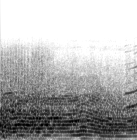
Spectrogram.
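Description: Film monster sound effect: one long, wavering creature bellow that holds for most of two seconds and drops lower near the end.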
